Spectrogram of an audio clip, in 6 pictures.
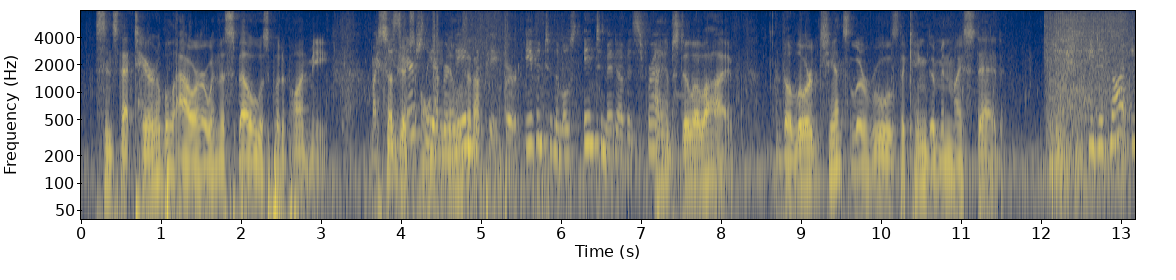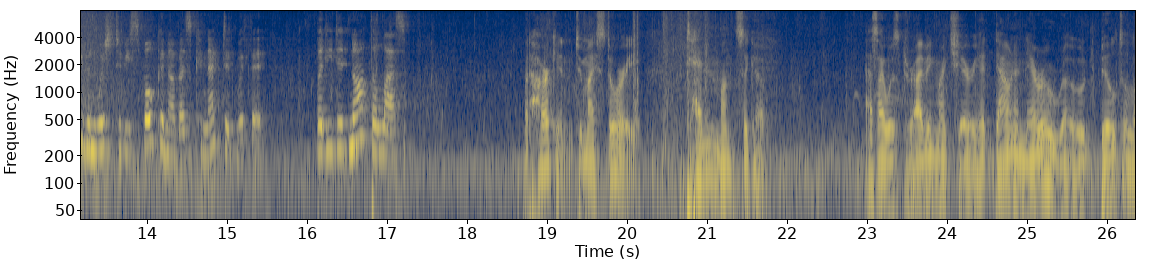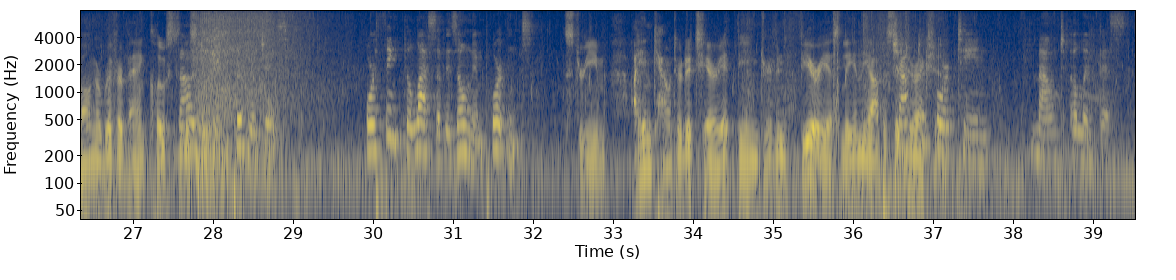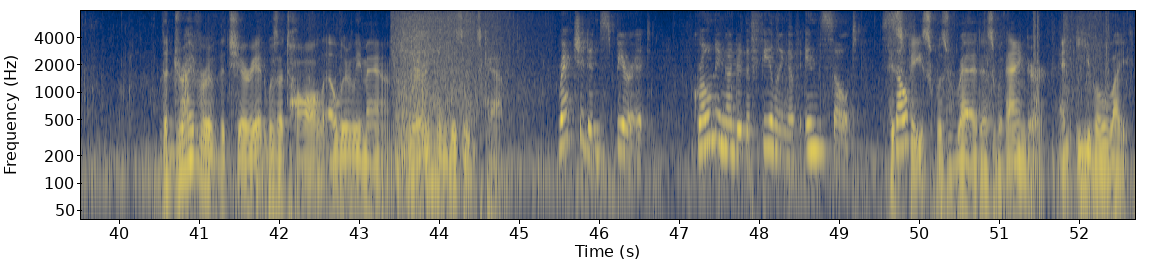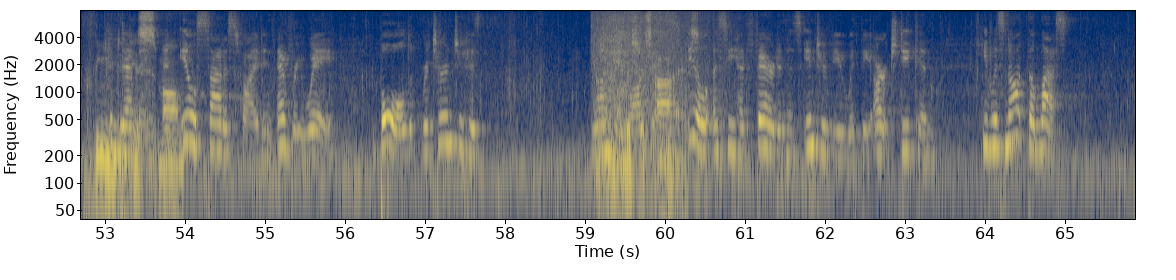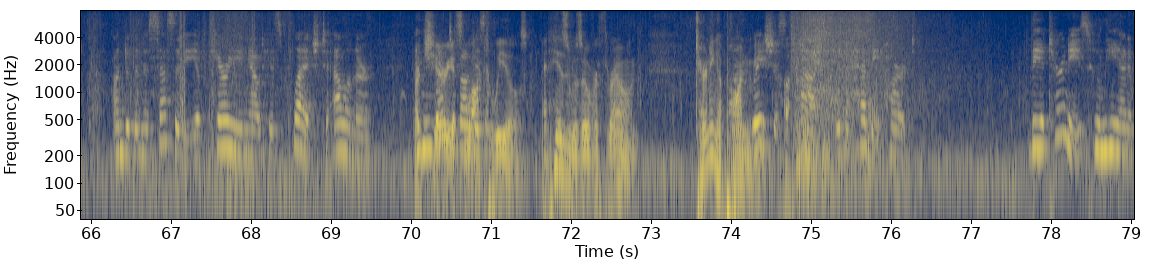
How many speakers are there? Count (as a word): two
